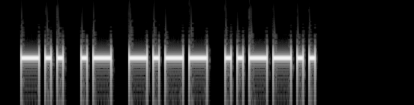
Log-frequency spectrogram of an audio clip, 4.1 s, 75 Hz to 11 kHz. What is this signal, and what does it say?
Morse code, heard as a keyed tone, about 20 wpm, 700 Hz. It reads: DAY?
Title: Sentences from Top 1000 Words - Review Part 5 - 20wpm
